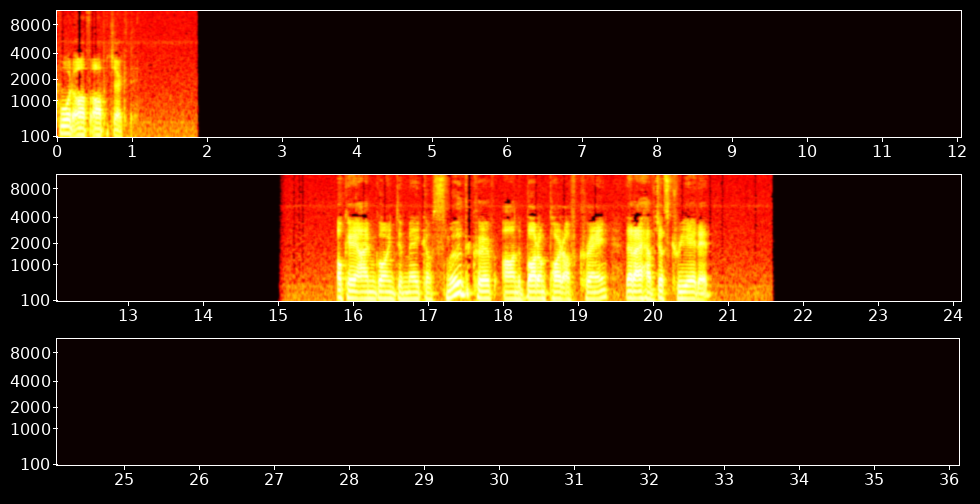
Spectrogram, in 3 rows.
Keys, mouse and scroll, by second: 12.6 middle click, 13.5 click, 14.1 shift+click, 14.7 KP_1, 15.6 g, 19.2-20.2 middle drag, 20.2 click, 20.7 shift+click, 21.2 KP_1, 24.7 middle click, 25.4 click, 25.9 shift+click, 26.4 KP_1, 30.1 middle click, 30.9 click, 31.4 shift+click, 32.9 click, 33.4 shift+click, 34.0 KP_1.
